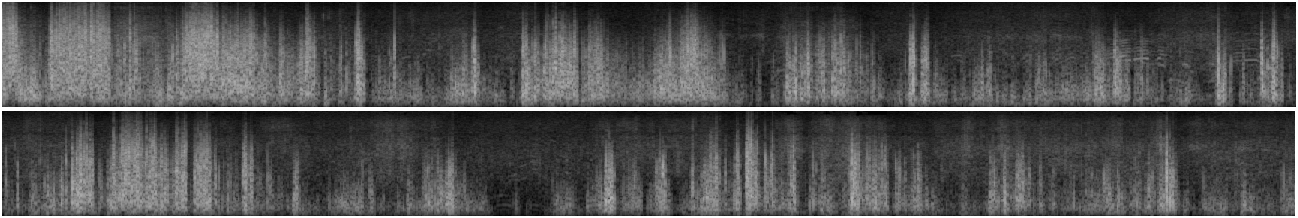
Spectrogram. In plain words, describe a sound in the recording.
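Wind gusts loudly across an open field outdoors.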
